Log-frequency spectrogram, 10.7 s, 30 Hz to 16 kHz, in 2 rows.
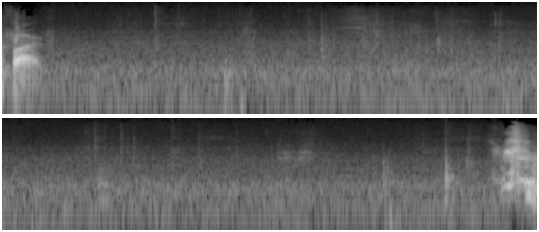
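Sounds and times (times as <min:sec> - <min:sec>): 
speech: 0:00.0 - 0:00.6, 0:10.4 - 0:10.7
sneeze: 0:10.2 - 0:10.7.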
